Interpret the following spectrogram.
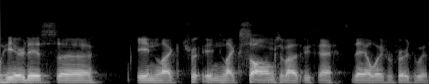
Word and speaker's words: Utrecht: Utrecht. Wow, great job. So emphasis on the U. U, like an E with your lips around it.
